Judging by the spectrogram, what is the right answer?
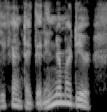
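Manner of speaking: woman's put-on voice. Repeating a woman's warning about taking his things in: Mrs. Doubtfire voice. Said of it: "She sounded like Juba Jahia Doubtfire".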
